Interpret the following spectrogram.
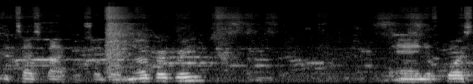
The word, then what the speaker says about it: Nürburgring: Nürburgring. The green hell redirects for other users. The Nürburgring, German pronunciation, Nürburgring.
